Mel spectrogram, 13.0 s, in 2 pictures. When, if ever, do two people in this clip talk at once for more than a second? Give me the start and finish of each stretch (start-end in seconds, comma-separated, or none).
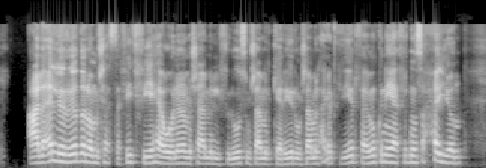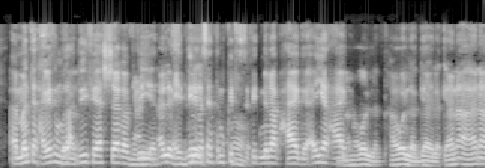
8.2-9.9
